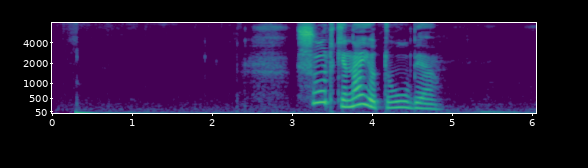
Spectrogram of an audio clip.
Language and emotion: Russian, sad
